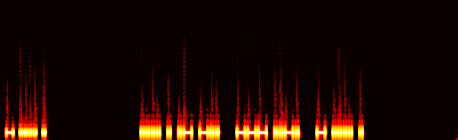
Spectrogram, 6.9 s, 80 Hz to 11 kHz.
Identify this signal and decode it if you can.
Morse code, heard as a keyed tone, about 37 wpm, 700 Hz. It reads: THE HEAD OF THE
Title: Speed-Racing - Sets of 3 Words 30wpm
